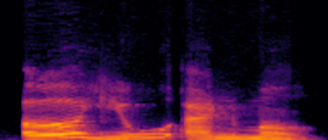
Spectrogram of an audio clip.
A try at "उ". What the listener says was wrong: तो इसमें ये अ, बिल्कुल सही बोला आपने, पहला है अ, दूसरा है उ, इट्स नॉट यू, इट्स उ.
